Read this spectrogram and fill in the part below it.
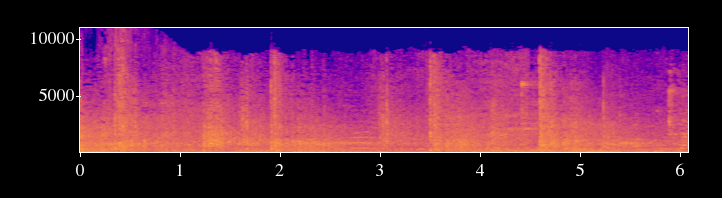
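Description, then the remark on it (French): Gunfire from military weapons in a street shootout between rival gangs in the Moulins district of Nice, France, filmed from a balcony: about eight sharp, loud bangs at irregular intervals, cracking out over a steady rumbling background noise for the whole stretch. “Vidéo captée depuis un balcon du quartier des Moulins, au lieu du trafic de stupéfiants, règlement de compte entre bandes rivales à ciel ouvert et à l'arme de guerre”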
